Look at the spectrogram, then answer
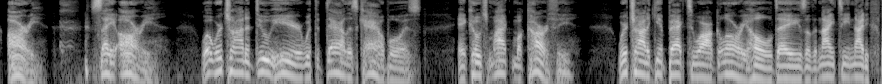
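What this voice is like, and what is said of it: Imitates another person's voice. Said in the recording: “my Jerry Jones impersonation”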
